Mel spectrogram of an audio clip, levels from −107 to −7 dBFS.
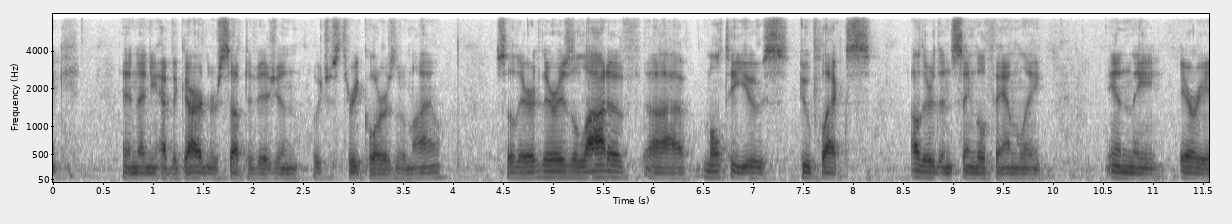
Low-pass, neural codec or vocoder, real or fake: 7.2 kHz; codec, 16 kHz, 4.8 kbps, FACodec; fake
